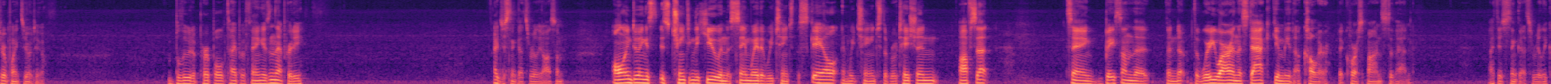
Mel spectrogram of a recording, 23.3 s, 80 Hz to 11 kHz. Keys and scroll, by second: 0.5 super+s, 4.5 super+s.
